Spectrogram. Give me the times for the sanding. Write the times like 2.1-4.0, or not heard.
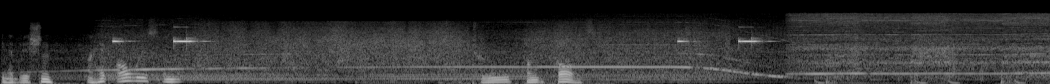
1.9-7.3.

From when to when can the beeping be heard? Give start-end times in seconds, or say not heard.
1.1-2.1, 6.8-7.8.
